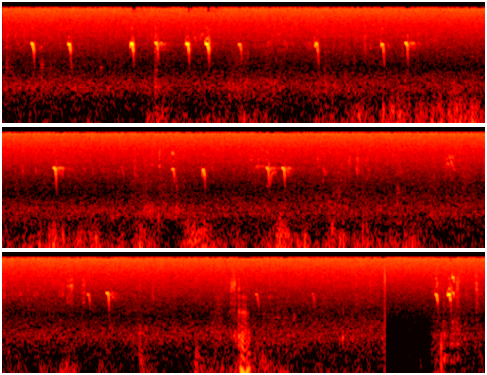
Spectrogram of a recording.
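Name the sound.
crossbill calls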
